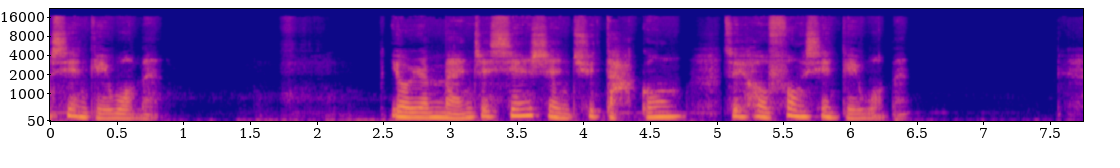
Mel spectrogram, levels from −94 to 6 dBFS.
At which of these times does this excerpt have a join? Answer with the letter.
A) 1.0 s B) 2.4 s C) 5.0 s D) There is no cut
C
